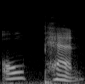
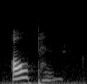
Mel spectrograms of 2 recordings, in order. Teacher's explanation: It's not pronounced the way it is spelled and is instead pronounced with a quick neutral vowel sound called schwa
